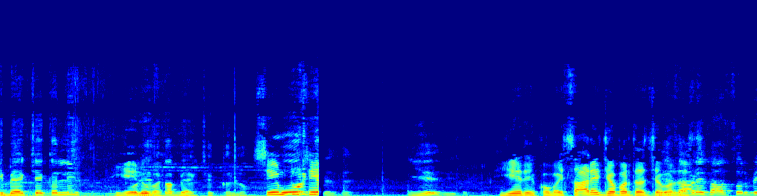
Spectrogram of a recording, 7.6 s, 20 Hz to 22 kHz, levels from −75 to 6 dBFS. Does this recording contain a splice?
yes; 1 cut; at 3.2 s

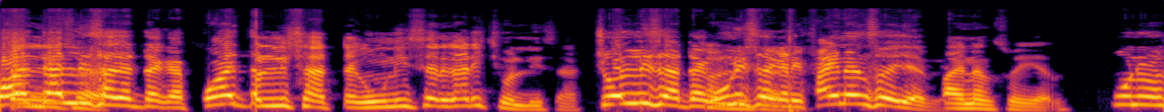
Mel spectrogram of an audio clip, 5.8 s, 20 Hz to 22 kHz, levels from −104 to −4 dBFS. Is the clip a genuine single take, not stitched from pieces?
no; 1 cut; at 1.3 s

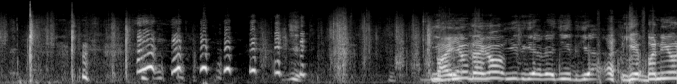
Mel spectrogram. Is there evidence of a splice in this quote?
no; 0 cuts

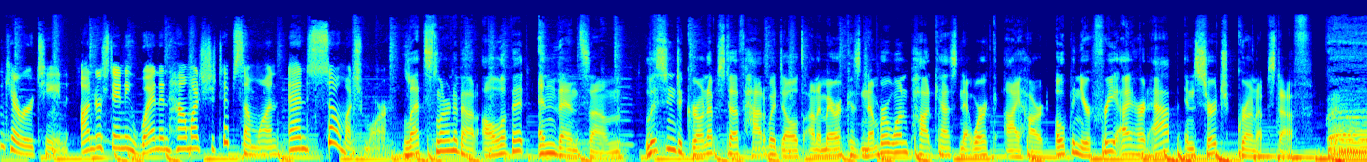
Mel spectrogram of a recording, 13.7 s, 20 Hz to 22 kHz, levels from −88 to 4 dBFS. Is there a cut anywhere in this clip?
no; 0 cuts

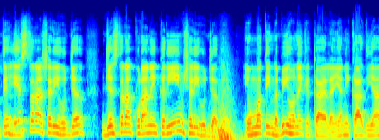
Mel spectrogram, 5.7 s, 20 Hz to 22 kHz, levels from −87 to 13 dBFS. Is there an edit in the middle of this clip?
yes; 1 cut; at 3.5 s

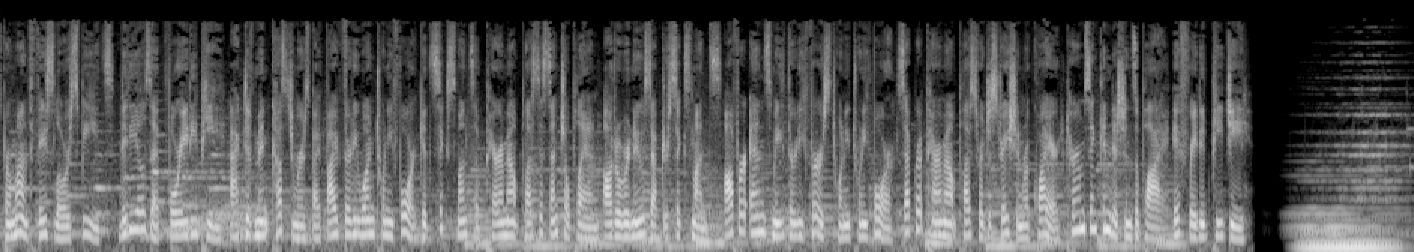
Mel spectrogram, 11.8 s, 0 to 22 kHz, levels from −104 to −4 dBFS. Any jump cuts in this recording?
yes; 1 cut; at 10.5 s

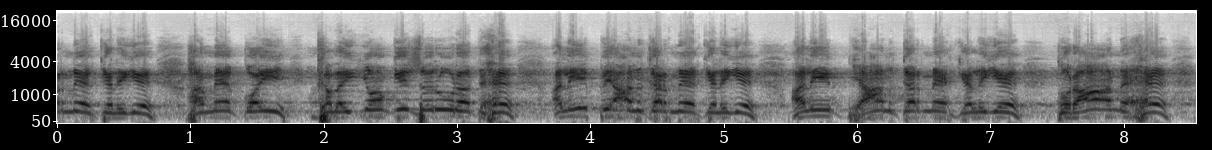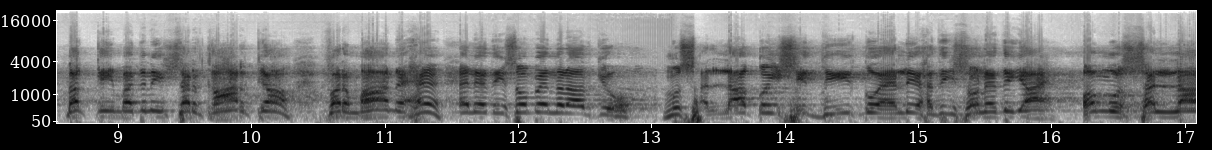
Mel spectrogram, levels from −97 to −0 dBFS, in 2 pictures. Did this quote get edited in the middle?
yes; 3 cuts; at 11.6 s, 13.0 s, 16.1 s

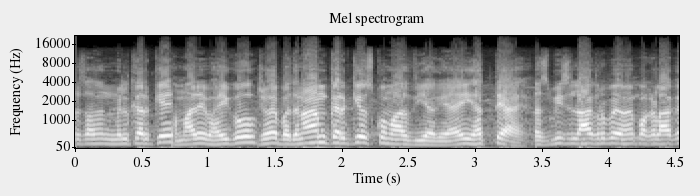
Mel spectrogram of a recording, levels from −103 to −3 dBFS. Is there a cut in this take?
yes; 2 cuts; at 1.0 s, 3.4 s

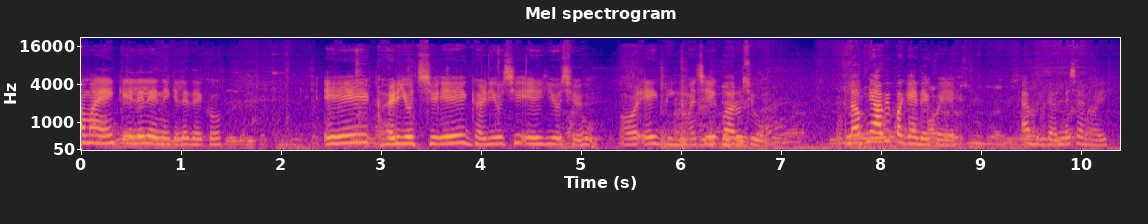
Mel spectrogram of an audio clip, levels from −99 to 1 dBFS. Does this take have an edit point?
no; 0 cuts

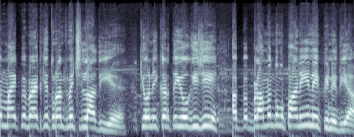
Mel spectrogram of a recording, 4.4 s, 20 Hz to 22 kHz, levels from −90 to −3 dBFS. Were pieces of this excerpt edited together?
yes; 2 cuts; at 1.6 s, 2.8 s

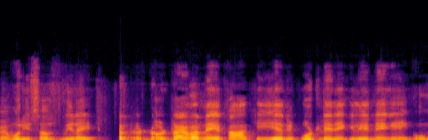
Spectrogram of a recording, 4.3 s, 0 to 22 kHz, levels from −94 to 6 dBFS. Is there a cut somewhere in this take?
yes; 1 cut; at 1.2 s

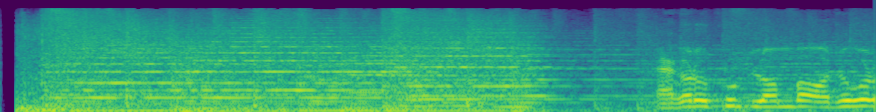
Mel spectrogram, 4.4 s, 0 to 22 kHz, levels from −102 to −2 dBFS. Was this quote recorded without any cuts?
yes; 0 cuts

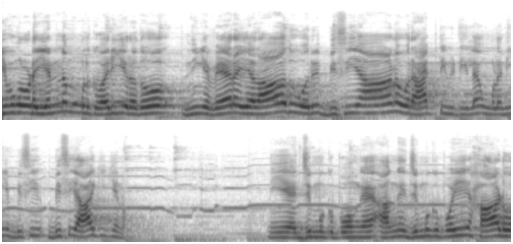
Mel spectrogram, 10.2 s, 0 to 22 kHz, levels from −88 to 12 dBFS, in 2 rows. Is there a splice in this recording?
no; 0 cuts

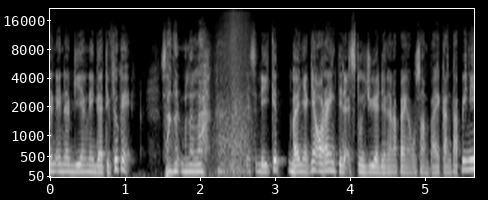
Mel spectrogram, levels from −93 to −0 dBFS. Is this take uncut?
no; 1 cut; at 2.2 s

